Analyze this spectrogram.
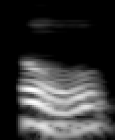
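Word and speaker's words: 土: Rồi, tiếp theo ta có bộ thổ, nói về đất đọc là gì? Thủ.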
